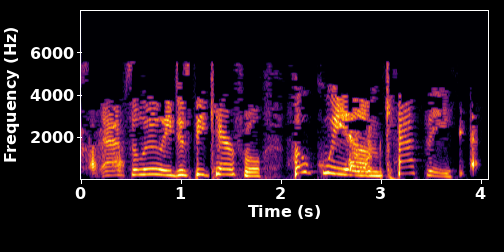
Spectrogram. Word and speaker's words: Hoquiam: Hoquiam. – I love that name, Hoquiam. – Yeah, H-O-Q-U-I-A-M.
